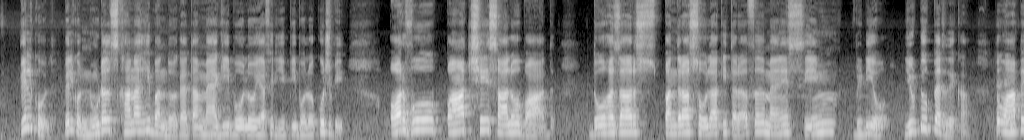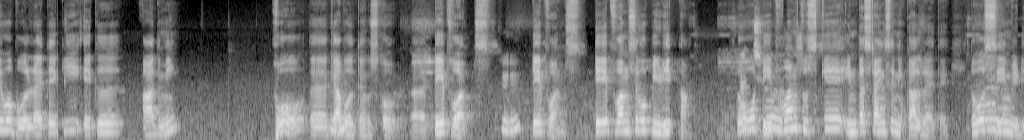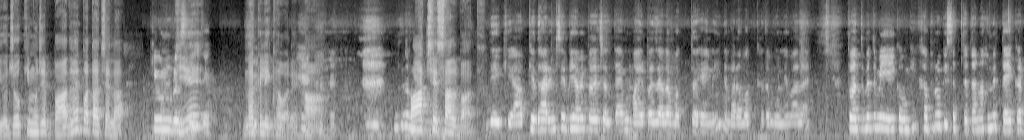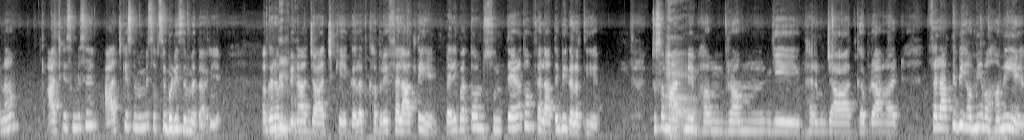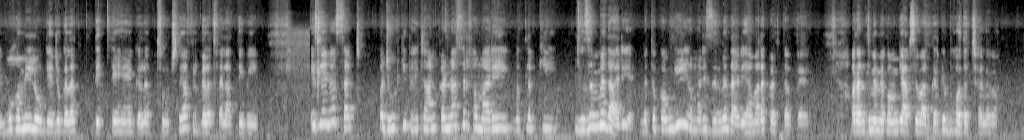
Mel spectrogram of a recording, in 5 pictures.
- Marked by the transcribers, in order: static; in English: "सेम"; horn; in English: "टेपवर्म्स टेपवर्म्स टेपवर्म्स"; in English: "टेपवर्म्स"; in English: "इंटेस्टाइन"; in English: "सेम"; other background noise; chuckle
- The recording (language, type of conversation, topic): Hindi, unstructured, आप कैसे तय करते हैं कि कौन-सी खबरें सही हैं?
- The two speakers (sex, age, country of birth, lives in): female, 20-24, India, India; male, 20-24, India, India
